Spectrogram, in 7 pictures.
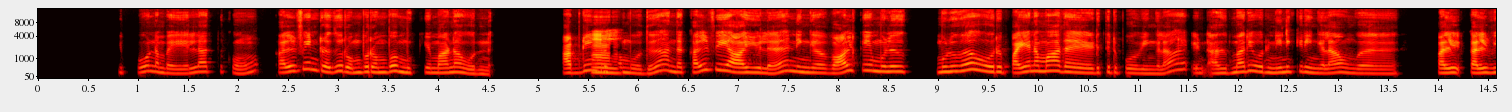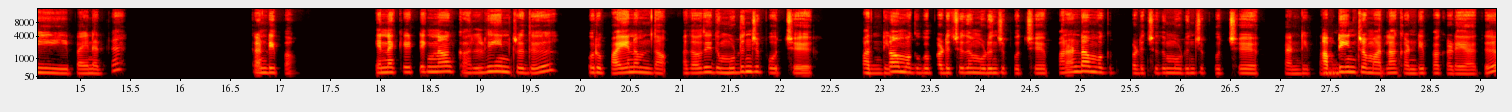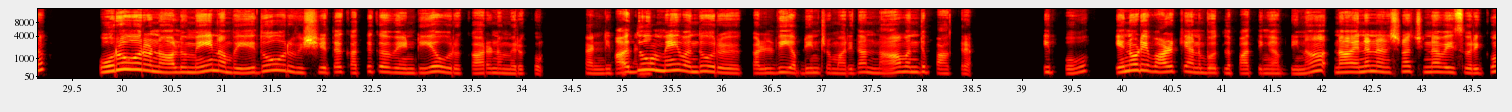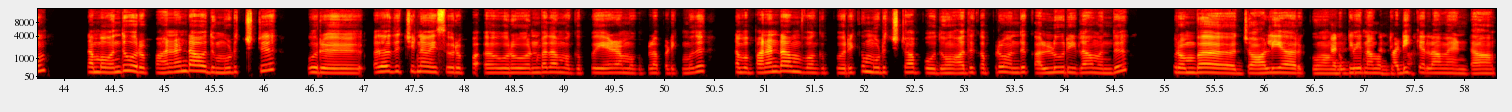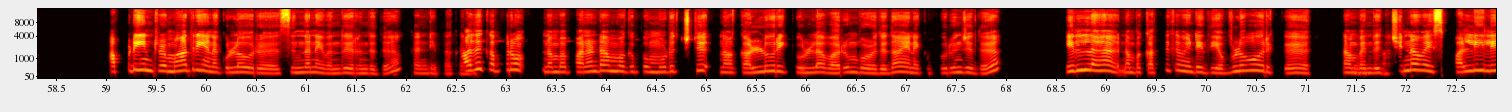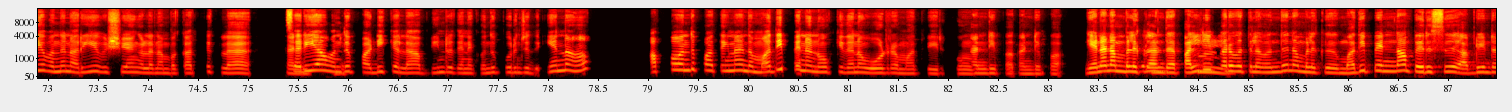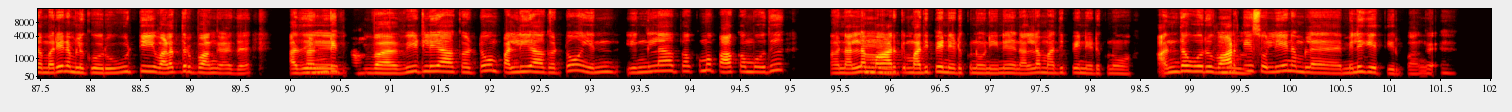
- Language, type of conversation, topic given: Tamil, podcast, நீங்கள் கல்வியை ஆயுள் முழுவதும் தொடரும் ஒரு பயணமாகக் கருதுகிறீர்களா?
- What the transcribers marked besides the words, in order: other background noise; unintelligible speech; chuckle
